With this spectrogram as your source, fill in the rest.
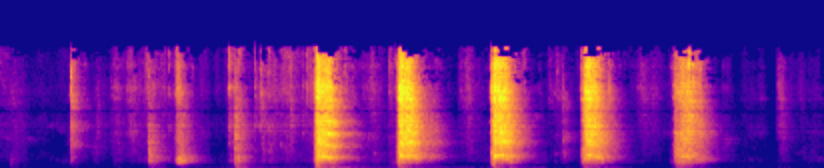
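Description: A metal bar strikes a metal railing several times with ringing clangs.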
